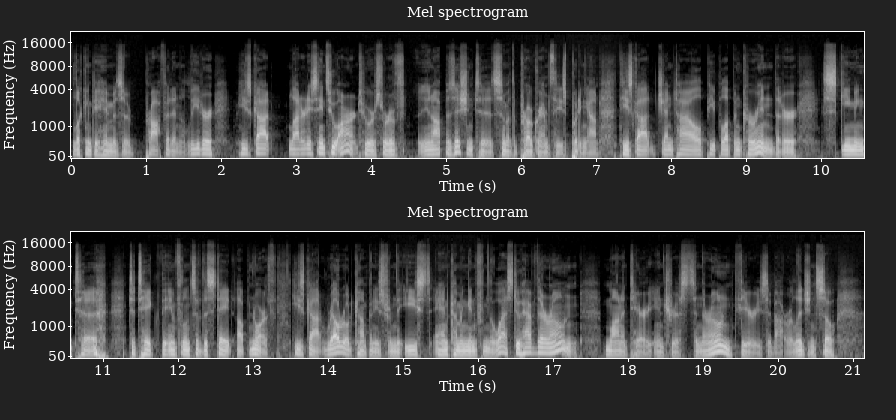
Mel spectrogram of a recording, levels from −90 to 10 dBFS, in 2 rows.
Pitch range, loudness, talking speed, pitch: 85-105 Hz, -18 LUFS, 215 wpm, 95 Hz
